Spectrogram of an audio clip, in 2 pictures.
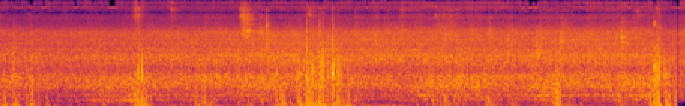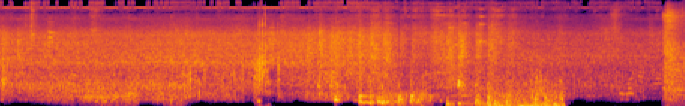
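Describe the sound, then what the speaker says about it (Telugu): Train at Kurnool railway station in India, a steady loud rumble of rolling rail cars with low mechanical drone and brief clattering, with voices talking over it. "సో ఇది కర్నూలు స్టేషన్."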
